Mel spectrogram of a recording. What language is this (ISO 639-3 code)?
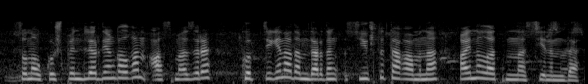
kaz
